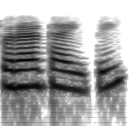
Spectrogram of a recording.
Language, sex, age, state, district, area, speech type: Kannada, female, 45-60, Karnataka, Gadag, rural, conversation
